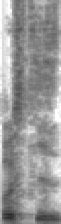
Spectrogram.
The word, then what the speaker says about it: Hoosteez: il nous appelait toujours sachant que ça se prononce hostise. Donc c'est vraiment contraduitif. Hosties.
